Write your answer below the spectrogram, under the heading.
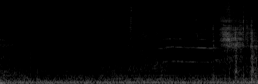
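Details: Very vocal kittens indoors: one short, thin, high meow late in the stretch, faint against a steady room hum and soft rustling.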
